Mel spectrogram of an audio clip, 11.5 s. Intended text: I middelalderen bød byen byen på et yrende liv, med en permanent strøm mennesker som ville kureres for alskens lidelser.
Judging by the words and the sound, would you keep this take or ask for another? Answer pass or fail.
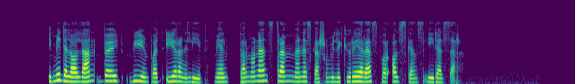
fail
